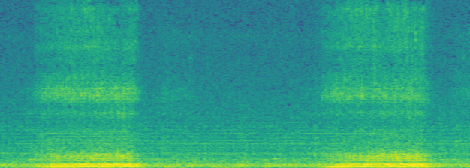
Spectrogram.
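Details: Two loud, rough snores on breathing in, about four seconds apart, with quiet breathing between, from a sleeping human owner whose Ragdoll cat is shown stopping the snoring.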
